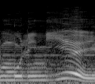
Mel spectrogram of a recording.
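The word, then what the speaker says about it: Molyneux: мулен поешь ты питер молинье или или если уж его фамилию произносить так как ее произносят в рекламе техники moulinex а пишется оно абсолютно также вот так же как название этого бренда mulia это мечтатель он просто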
